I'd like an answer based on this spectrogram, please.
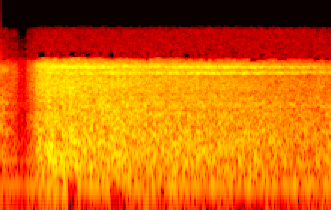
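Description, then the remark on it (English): A long, steady exhale of breath during a guided breathing exercise, fairly loud, starts after a brief pause and rushes out as a breathy whoosh for about two seconds, with no talking. “So now call it forth, and now exhale the air from your lungs with me now, and exhale.”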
